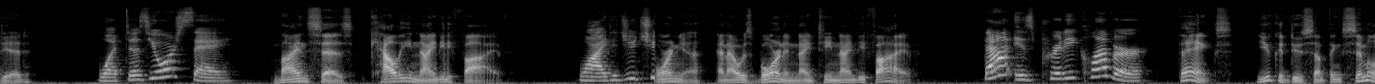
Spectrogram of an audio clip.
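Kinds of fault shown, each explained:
Chunks out of order: Between 4.36 and 4.48 s the sound turns briefly jumbled. The audio is handled in 40 ms chunks, and one of them was delivered two chunks late, so it plays after the two chunks that should have followed it. Nothing is dropped, but the sequence is scrambled, and this creates three abrupt joins.
Stream segment skipped: At about 6.54 s the sound jumps forward abruptly, with a small blip at the join, as though a stretch of the programme has gone missing. The likely cause is a segment of the segmented stream that failed to load. The player moved straight on to the next segment, leaving a hard discontinuity where the missing segment's audio would have been.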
